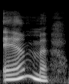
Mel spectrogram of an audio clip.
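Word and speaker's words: Em: E-M. Mais ça se lit vraiment comme « aime », comme le verbe « aimer » à l'impératif.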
